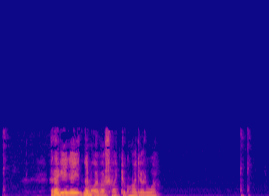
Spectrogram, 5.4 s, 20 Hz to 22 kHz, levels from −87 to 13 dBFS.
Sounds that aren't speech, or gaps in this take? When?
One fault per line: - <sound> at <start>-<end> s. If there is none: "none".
none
